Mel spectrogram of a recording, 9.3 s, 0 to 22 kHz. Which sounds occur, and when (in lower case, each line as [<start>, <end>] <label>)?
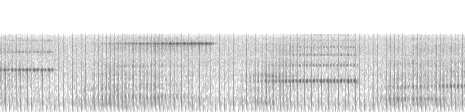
[0.00, 9.30] mechanisms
